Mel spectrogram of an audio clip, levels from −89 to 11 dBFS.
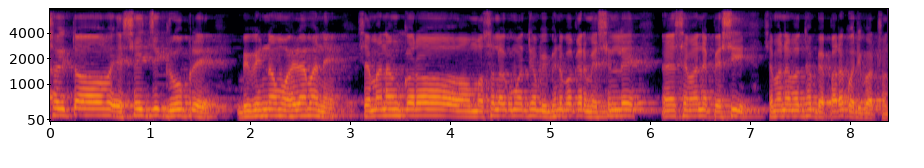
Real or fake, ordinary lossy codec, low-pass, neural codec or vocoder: real; none; 7.2 kHz; none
